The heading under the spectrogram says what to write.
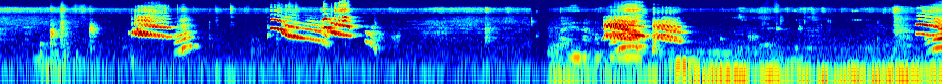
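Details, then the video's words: Parrot vocalizing: sweeping, falling harmonic squawks in several bursts, with low rumbling background noise in the later part and a final rising call. "Parrot Talking Sounds Videos | Parrot Voice |Parrot Ki Awaaz"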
